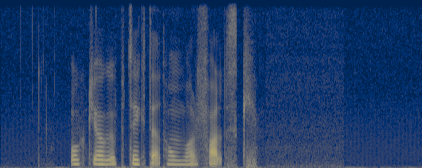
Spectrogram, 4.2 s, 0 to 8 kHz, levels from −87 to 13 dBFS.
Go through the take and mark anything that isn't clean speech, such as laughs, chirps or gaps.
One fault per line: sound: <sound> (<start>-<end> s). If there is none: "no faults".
no faults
